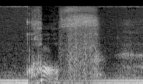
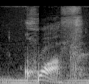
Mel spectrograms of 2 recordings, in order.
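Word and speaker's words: Qof: May I pronounce it for you? Kof. Or I will probably correct for you, if I may use that terminology, quaff, quaff, kof, that letter.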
